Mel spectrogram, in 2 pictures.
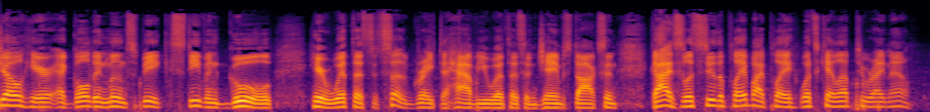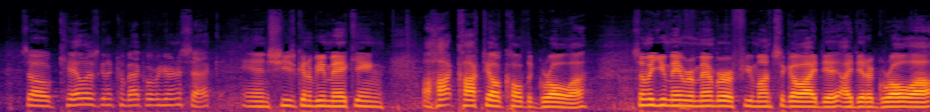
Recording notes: We're live at Golden Moon Speak and Golden Moon Distillery today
